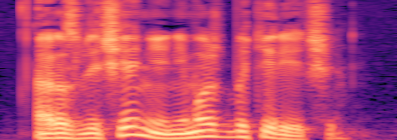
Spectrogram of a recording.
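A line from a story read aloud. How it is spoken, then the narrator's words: Dry, curt. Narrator (Russian): сухо отрезал он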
